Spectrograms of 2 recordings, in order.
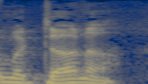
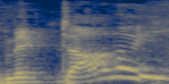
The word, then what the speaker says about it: McDonough: Neil McDonough.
